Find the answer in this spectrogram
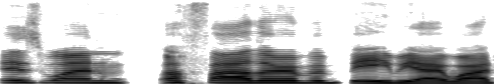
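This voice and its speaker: In a dry, close recording with no echo, a woman uses an ordinary speaking voice with a fairly high pitch and ordinary pitch variation. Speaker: guest. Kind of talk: casual chat. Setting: studio.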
